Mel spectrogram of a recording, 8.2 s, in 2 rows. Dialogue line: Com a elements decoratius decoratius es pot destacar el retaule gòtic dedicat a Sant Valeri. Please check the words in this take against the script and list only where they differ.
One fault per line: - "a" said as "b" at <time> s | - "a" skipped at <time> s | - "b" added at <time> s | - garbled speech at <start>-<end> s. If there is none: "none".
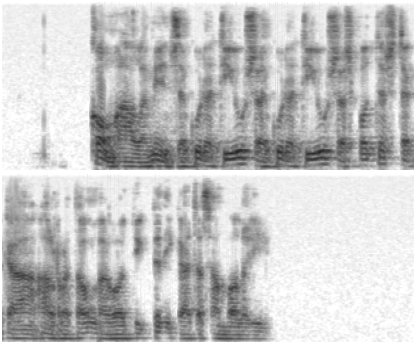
none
